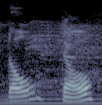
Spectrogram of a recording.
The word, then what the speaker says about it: Doll: lady's older sister that that is actually pronounced Dole Dole like the senator you're probably right and I forgot that we called her doll for years I'll start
